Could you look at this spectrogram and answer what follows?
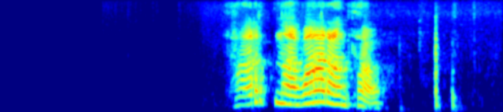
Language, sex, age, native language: Icelandic, female, 40-49, Icelandic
